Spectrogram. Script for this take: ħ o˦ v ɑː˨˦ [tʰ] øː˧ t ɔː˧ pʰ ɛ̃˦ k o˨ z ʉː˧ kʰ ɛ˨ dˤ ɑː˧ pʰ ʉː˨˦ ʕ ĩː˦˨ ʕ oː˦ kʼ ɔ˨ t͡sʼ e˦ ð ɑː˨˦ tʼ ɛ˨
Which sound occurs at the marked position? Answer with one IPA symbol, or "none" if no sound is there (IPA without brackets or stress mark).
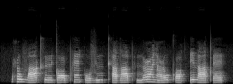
kʰ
